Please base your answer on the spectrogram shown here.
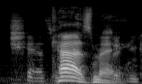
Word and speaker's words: Chasme: Chasme. Chasme is how Matt Mercer pronounces it here for me.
